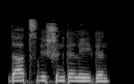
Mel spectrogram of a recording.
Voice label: "dazwischengelegen", German; adjectives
